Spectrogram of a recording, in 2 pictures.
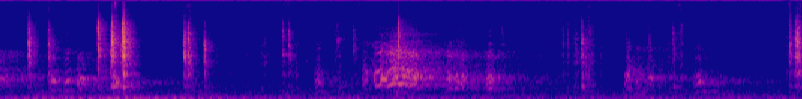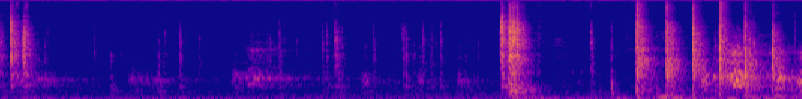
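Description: Irregular light metallic clicks and scrapes of lock picks being worked in a door lock, with a few louder clacks near the end as the lock is about to give.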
